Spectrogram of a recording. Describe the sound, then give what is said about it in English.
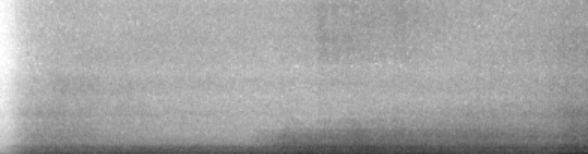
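Steady roar of ocean surf washing onto a beach, a broad continuous rush of noise that swells slightly louder toward the end, with no voices. “Let's go to the beach.”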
